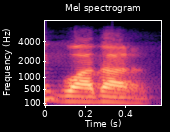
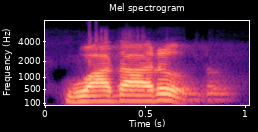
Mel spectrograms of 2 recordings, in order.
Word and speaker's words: ग्वादर: चीनने विकसित केलेला आहे ग्वाधार ओके स्पेलिंग अशी बनते त्याची इंग्लिश मध्ये म्हणायची गेली तर मराठीत त्याला ग्वाधार म्हणतो आपण है ना तर बघा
